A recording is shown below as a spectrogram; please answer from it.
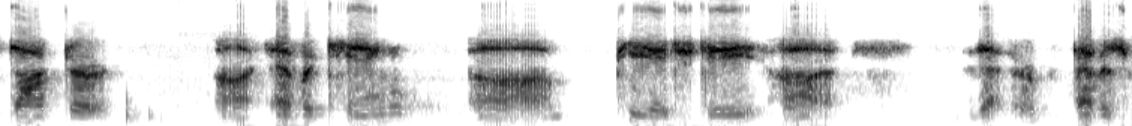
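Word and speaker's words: Ewa: Eva King, PhD. Eva's first name is spelled E-W-A, but pronounced Eva, and it's Richard Huard, PhD, H-U-A-R-D.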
